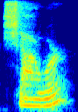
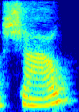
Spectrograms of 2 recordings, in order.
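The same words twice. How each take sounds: First: Said in the usual way. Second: SHOWER said as "show", then a separate "er"; split by syllable. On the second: Shown as a demonstration. Teacher marking the first syllable's end, SHOWER split in two. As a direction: break "shower" after the ow sound. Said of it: "it's the end of the first syllable".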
